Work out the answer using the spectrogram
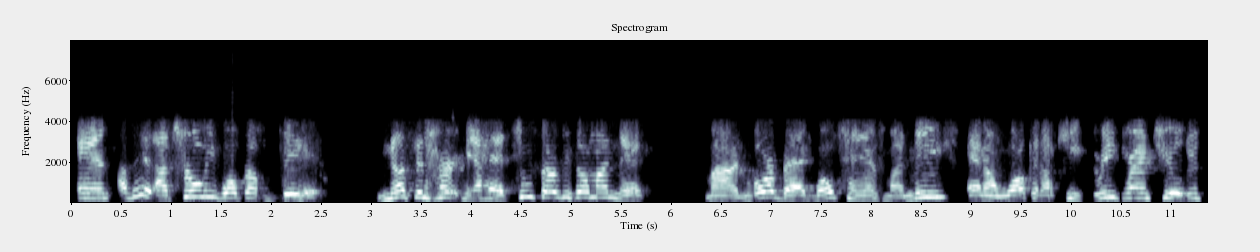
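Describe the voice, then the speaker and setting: A woman's voice: fairly high pitch, measured pace, no echo. Older woman caller, chatty storyteller, dry tinny phone sound. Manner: chatty, storytelling, acts out quotes. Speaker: caller giving a testimony. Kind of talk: casual spoken testimony. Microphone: phone call into a video meeting.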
